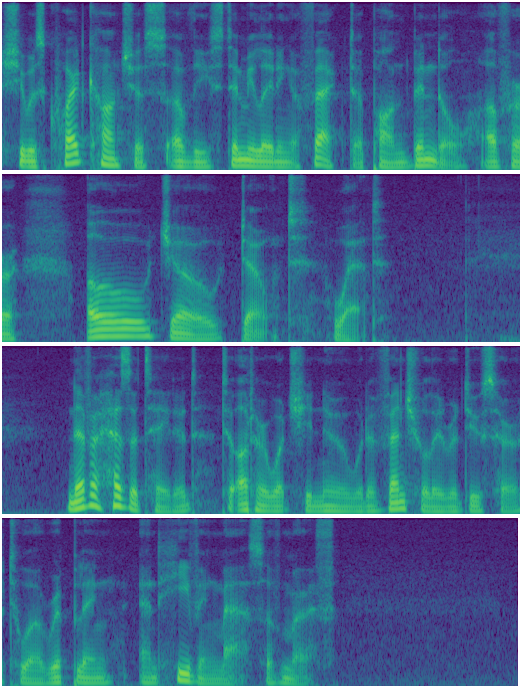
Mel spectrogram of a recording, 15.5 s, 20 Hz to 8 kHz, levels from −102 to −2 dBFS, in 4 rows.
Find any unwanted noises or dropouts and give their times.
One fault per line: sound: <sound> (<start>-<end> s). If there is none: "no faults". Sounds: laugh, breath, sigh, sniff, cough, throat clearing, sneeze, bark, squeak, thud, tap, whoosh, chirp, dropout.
no faults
